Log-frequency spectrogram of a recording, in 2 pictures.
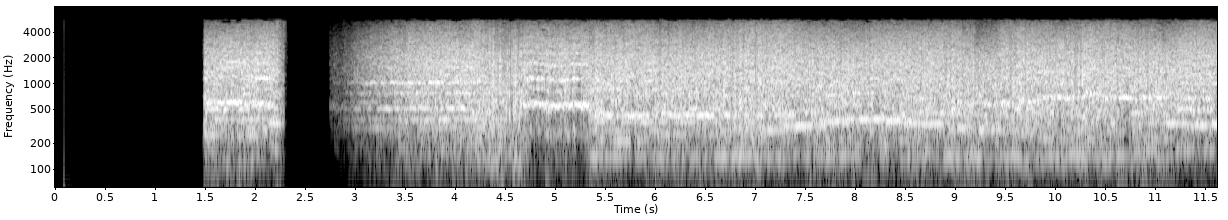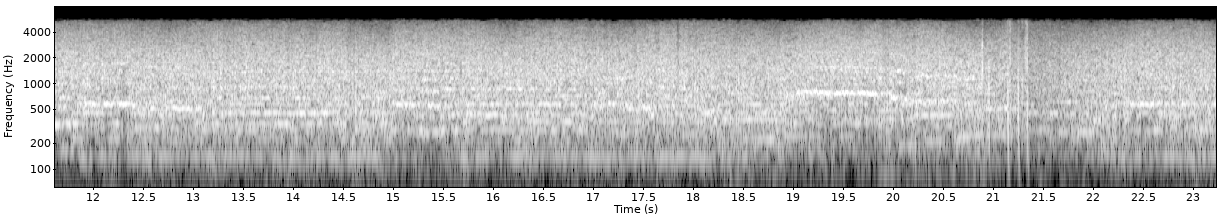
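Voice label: Turkish State Meteorological Service Ankara 6900 kHz, Turkey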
